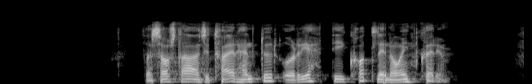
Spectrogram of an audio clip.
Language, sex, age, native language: Icelandic, male, 40-49, Icelandic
